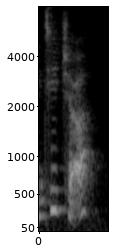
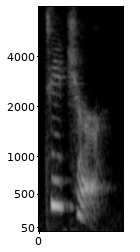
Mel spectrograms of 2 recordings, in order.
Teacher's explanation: In British English, people generally don't pronounce the final R, the R at the end of the word. So they say teacher. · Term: British R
